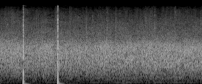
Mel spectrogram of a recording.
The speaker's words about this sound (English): I wonder if we can give them a round of applause for the work they have done.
